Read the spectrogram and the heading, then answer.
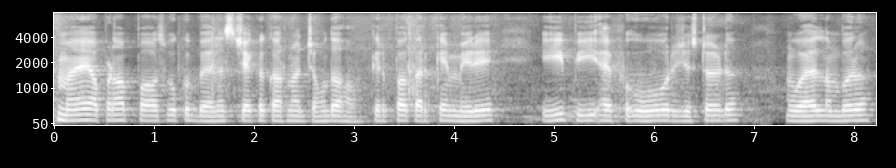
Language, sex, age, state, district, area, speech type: Punjabi, male, 18-30, Punjab, Fatehgarh Sahib, urban, read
